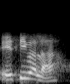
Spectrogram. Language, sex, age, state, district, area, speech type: Hindi, male, 18-30, Bihar, Vaishali, rural, conversation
